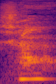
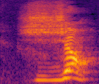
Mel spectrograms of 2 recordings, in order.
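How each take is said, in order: First: Jean begun with an airy sh-like sound; airy first consonant. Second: Jean with a voiced zh at the start; proper French J. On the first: Retold or imitated. Teacher imitating the actor's mispronounced Jean, airy at the start. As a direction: soften the J of Jean into air. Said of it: "kind of airy". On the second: Shown as a demonstration. Teacher showing the name correctly, Jean with a voiced French J. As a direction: buzz the J of Jean clearly. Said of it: "instead of using the J".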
